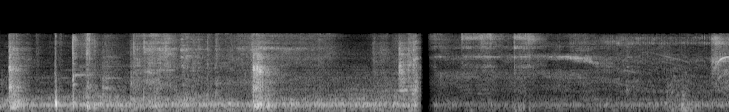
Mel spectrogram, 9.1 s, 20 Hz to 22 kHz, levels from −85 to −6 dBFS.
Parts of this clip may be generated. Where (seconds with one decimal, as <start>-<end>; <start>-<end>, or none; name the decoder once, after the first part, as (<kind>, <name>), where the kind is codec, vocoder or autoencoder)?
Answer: 0.0-2.2 (codec, SNAC); 2.9-7.7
